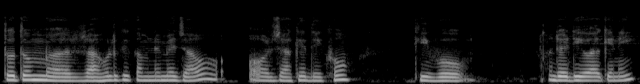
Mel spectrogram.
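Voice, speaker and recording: A woman voicing a fond middle-aged mother who gives brisk, bossy instructions. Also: lowish voice, level tone, dark tone. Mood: bustling.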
